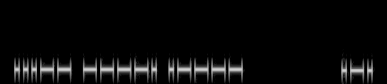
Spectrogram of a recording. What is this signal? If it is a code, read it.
Morse code, heard as a keyed tone, about 28 wpm, 700 Hz. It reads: 391 R
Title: Worked All Europe DX Contest - QTC Exchange - 28wpm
